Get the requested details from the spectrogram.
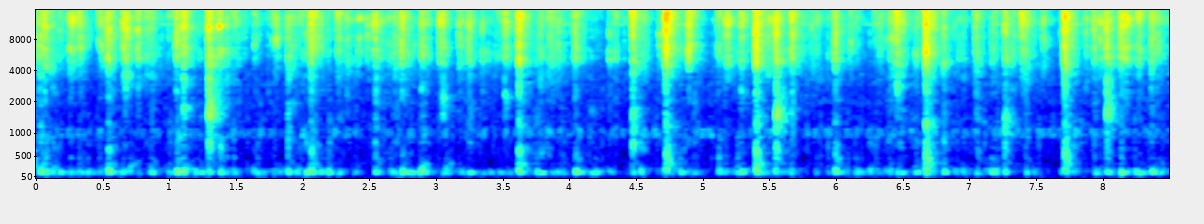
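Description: A slim white Apple-style keyboard with plastic keys on an aluminium base, resting on a wooden desk, is typed with fingertips in continuous rapid taps. Quiet, crisp, bright key clicks patter unevenly over a steady low hum, with occasional louder strokes standing out.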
